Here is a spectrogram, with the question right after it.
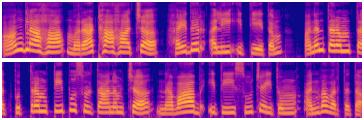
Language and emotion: Sanskrit, neutral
